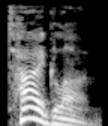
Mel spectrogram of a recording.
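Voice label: "tiglon", British English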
